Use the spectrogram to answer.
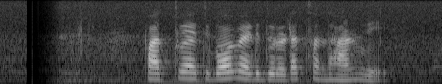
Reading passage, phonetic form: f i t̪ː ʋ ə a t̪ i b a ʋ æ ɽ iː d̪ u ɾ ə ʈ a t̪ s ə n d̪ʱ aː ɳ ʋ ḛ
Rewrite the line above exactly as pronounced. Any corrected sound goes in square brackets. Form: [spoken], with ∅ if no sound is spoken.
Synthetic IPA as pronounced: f [a] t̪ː ʋ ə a t̪ i b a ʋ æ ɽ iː d̪ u ɾ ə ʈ a t̪ s ə n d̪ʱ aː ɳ ʋ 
